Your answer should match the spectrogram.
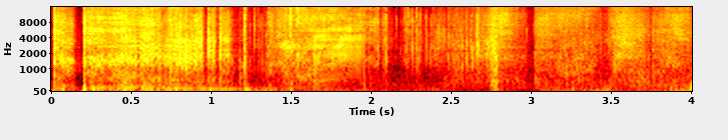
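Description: Protective film is peeled and cut with a knife from an Asterion AURA illuminated VR charging stand by a gloved hand. Loud, crackly tearing and scraping runs almost continuously, broken by a few brief pauses.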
